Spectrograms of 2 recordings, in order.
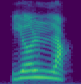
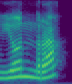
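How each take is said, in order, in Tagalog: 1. Ang gitnang katinig ay tunog l. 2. Ang gitnang katinig ay tunog n. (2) "instead na sasabihin mong Yonrak"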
